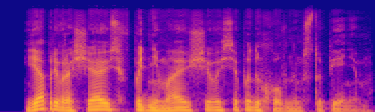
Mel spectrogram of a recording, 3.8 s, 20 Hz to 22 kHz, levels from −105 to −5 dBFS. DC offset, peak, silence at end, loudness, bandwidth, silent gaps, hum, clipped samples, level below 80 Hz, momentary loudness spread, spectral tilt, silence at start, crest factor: under 0.1%; -8 dBFS; 0.05 s; -27 LUFS; 15 kHz; none; none; under 0.1%; -40 dBFS; 12 LU; -6.5 dB/octave; 0.25 s; 18 dB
